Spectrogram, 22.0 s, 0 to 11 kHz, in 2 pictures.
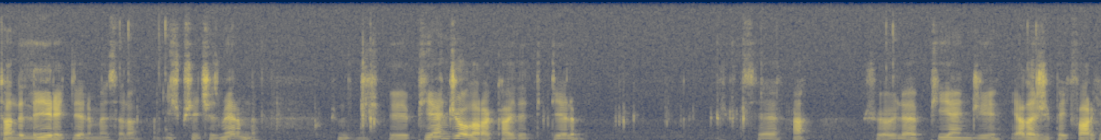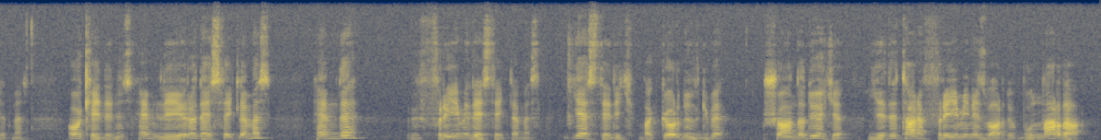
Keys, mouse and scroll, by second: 1.2 click, 1.6 click, 3.6 ctrl+s, 7.2 ctrl+shift+s, 8.9 click, 10.3 click, 11.3 click.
